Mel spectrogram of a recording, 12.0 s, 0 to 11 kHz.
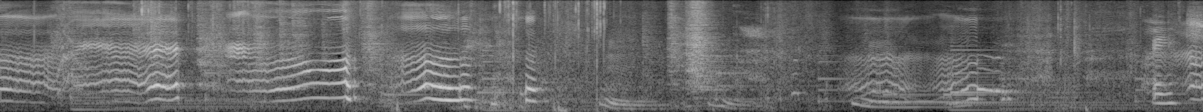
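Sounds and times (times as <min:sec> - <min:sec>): baby crying: 0:00.0 - 0:06.5, 0:07.1 - 0:10.4, 0:11.3 - 0:12.0.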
